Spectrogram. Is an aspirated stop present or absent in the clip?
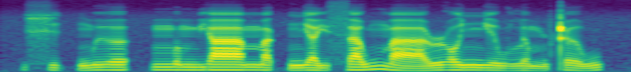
absent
